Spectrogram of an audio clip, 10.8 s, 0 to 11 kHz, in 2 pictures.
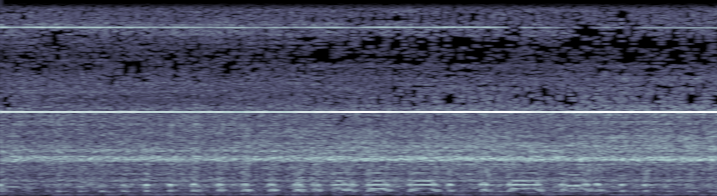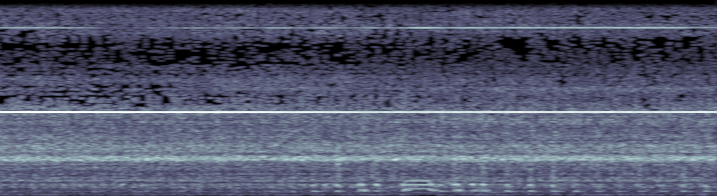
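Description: Anet A6 3D printer running mid-print: its stepper motors whine in shifting, gliding pitches as the print head moves, over the steady hiss and high tones of its cooling fans.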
